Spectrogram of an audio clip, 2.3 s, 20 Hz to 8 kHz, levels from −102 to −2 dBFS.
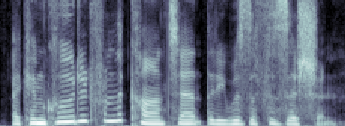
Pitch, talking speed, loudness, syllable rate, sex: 255 Hz, 260 wpm, -15 LUFS, 7.1 syllables/s, female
